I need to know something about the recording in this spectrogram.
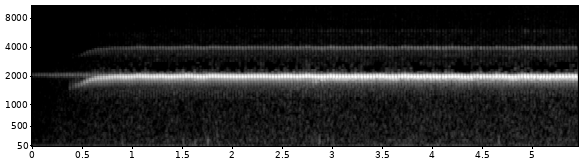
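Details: An American toad at Monett, Missouri gives its long, steady, high musical trill, a sustained mating call pulsing about 29 to 32 times per second at around 1,800 cycles per second.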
